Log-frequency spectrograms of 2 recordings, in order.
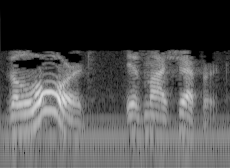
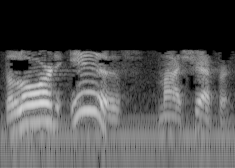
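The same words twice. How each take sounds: First: The word 'Lord' carries the main stress. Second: The word 'is' carries the main stress. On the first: It is the Lord, not anyone else, who shepherds. "Because it's the Lord who's my shepherd" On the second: He is the shepherd right now. "He is my shepherd now"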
